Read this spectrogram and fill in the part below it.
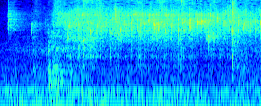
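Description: Chili being added to hot oil in a pan for a chicken dish, giving a steady loud sizzle and frying hiss that holds throughout with slight stirring clatter.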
